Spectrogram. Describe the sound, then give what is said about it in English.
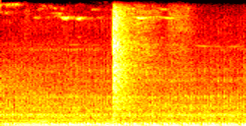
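A city bus arrives, its low, steady engine drone broken by a single short, sharp burst of air-brake hiss midway, all fairly faint. “It's Thursday morning. Tiana Ortiz steps onto a bus with her new personalized card.”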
